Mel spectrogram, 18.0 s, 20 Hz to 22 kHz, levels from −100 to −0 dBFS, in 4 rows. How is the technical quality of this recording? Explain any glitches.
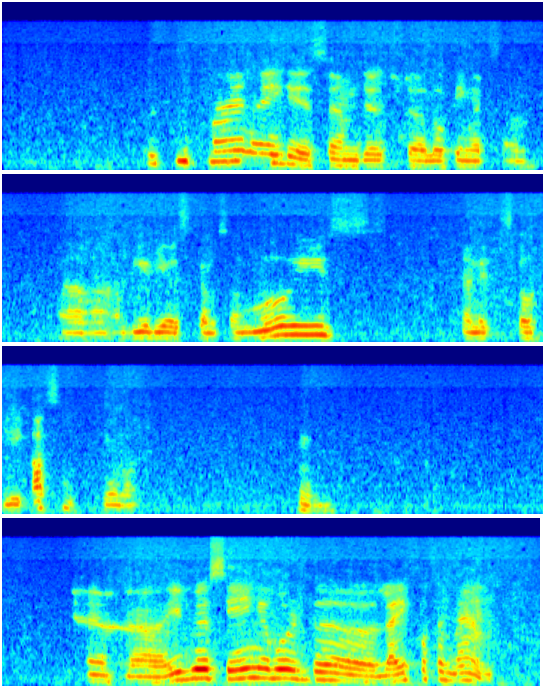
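The recording has two related faults, both from an over-aggressive noise suppressor acting on the room noise, which sits about 18 dB below the speech.

Noise suppressor artifacts run through the whole clip. The suppressor estimates the steady background and pulls down every frequency band it judges to be noise, frame by frame, here by about 17 dB. Because that decision changes from moment to moment, the background drops away in the pauses and comes back under the speech.

Speech cut by the noise suppressor happens at 4.17–4.43 s, 4.97–5.59 s, 5.99–6.44 s, 9.39–10.12 s and 11.48–11.77 s. In these spans the suppressor mistook quiet parts of the speech for background and turned them down along with it. The dips are about 13, 12, 11, 13 and 9 dB, and each lasts only a tenth to a fifth of a second or so within its span. Those parts sound swallowed or faint, as though soft sounds were clipped off.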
